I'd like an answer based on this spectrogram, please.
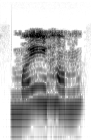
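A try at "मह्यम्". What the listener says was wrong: মাইহাম না, উচ্চারণ ভুল, মাইহিয়াম উচ্চারণ ভুল, মাইহিয়াম, মাইহাম হবে না, মাইহিয়াম, হিয়া হিয়া হিয়া, মাইহিয়াম হ্যাঁ মাইহাম। যারা বলছেন মাইহাম, হম যারা যারা বলছেন সকলেই ভুল। যারা যারা এরকম বলছেন হিয়াম, তারাই ঠিক। মাইহাম মাইহাম, মাইহাম না, মাইহিয়াম,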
